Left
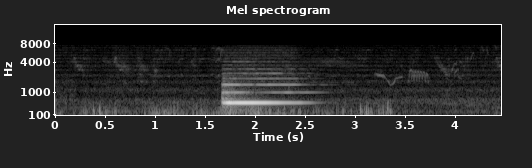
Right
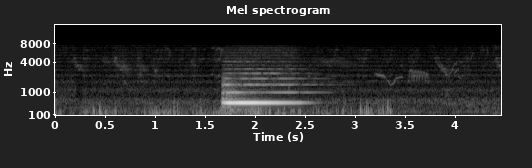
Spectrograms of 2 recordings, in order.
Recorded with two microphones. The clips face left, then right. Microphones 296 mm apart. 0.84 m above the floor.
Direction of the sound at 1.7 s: 30° right (ahead or behind).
